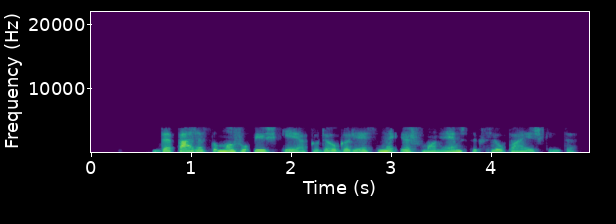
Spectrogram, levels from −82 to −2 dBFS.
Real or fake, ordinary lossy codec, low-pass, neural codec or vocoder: fake; AAC, 16 kbps; 7.2 kHz; codec, 24 kHz, 0.9 kbps, WavTokenizer, small release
